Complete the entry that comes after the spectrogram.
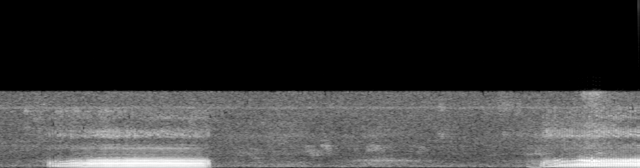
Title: Beemer snoring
